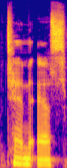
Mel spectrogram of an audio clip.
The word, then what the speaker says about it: XS: As you mentioned, the XS or 10S, whatever. I saw someone, I forget who, someone on Twitter spelled it out phonetically, saying, no, it's tennis, like the game tennis, as opposed to excess.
